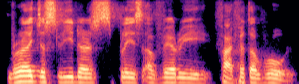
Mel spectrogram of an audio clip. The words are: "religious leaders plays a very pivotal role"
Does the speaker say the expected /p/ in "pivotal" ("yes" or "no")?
no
